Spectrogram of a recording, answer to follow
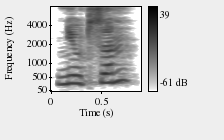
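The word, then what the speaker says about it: nützen: मैंने, बोला न्यूटसन, क्योंकि यू के ऊपर उमलाउट है एंड उसकी प्रोनाउंसिएशन आएगी इसलिए न्यूटसन होगा, ये न्यूटसन नहीं होगा, न्यूटसन।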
